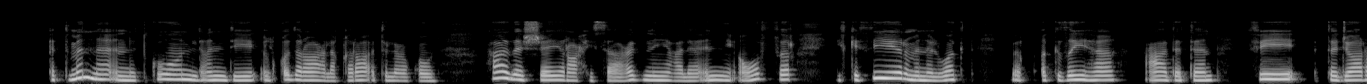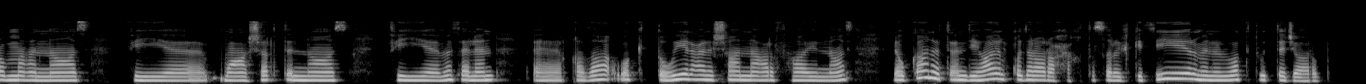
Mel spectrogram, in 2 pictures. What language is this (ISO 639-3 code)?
ars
